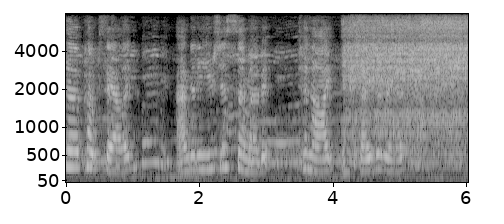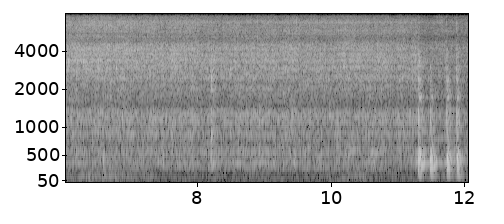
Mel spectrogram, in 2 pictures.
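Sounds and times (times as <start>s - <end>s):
greens sizzling in a pan: 4.1s - 12.0s.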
